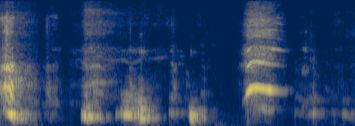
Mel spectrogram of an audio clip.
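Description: A man coughs loudly in a series of about five rough, throaty bursts, deep and growling, with short pauses between them, fairly close by.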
